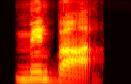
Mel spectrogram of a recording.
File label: "minbar", Indian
